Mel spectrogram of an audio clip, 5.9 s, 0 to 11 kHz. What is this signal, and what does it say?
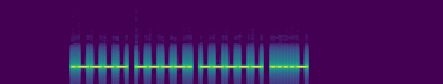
Morse code, heard as a keyed tone, about 28 wpm, 700 Hz. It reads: 1904
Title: Numbers - 4-Digit 28wpm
